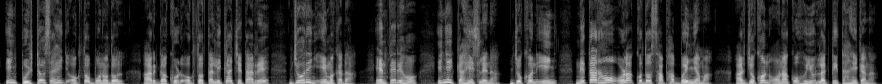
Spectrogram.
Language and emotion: Santali, angry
